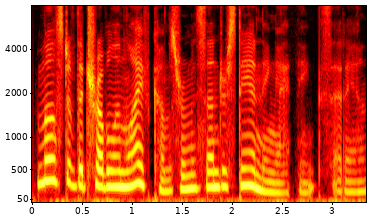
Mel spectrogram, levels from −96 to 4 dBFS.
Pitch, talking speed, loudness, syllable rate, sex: 220 Hz, 235 wpm, -16 LUFS, 6.2 syllables/s, female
